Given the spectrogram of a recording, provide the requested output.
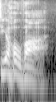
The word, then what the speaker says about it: Yehovah: And it says, concerning the tetragrammaton, its vowels received from Sinai are shvach olam kamatz. There's no room for Yahweh here. It's Yehovah, according to these rabbis.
